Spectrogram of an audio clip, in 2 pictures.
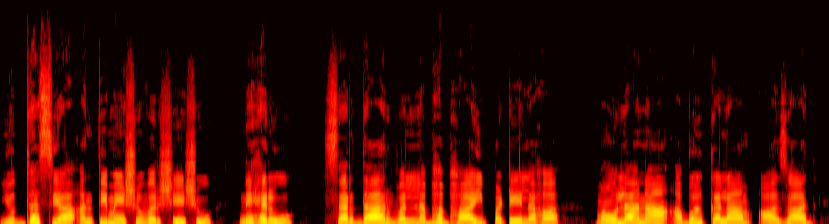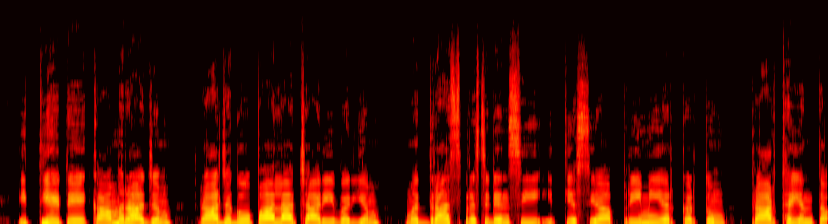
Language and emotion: Sanskrit, neutral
